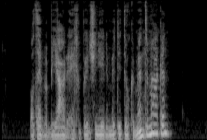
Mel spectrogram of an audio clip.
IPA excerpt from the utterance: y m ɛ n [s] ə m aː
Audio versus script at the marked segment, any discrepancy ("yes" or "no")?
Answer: yes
